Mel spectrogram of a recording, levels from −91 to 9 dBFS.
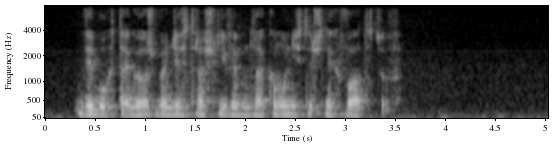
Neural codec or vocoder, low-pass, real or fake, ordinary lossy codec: none; 7.2 kHz; real; Opus, 64 kbps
